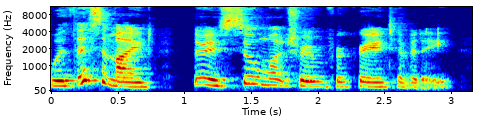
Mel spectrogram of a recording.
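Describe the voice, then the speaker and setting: A woman with a Northern Irish accent speaks at a moderate pace. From Northern Ireland. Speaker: student ministry staff worker. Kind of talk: recorded training talk.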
